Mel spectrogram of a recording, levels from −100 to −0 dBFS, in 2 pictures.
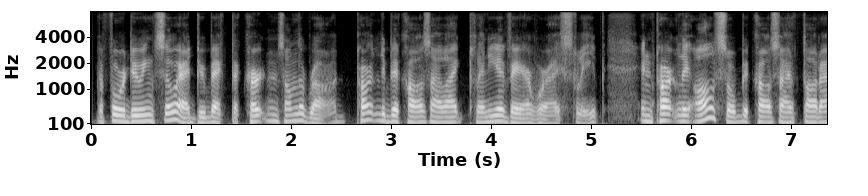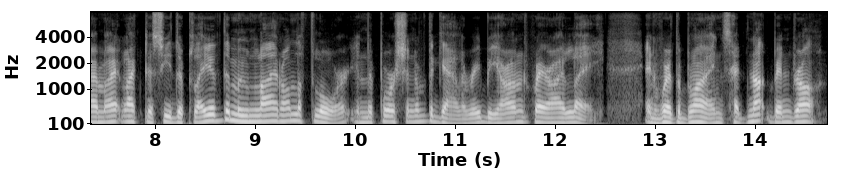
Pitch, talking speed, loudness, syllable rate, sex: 140 Hz, 235 wpm, -21 LUFS, 5.6 syllables/s, male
